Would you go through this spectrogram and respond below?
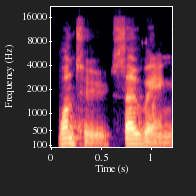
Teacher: It sounds like two syllables because our brain notices the w sound there, even if you don't consciously understand that there's a w, your brain unconsciously recognizes it, right?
